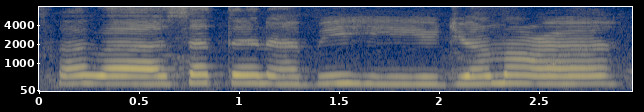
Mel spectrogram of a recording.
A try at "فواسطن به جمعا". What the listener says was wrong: फवसतन फवा बा को खींच नहीं देना बेटे। फवसतन बिही जमआ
